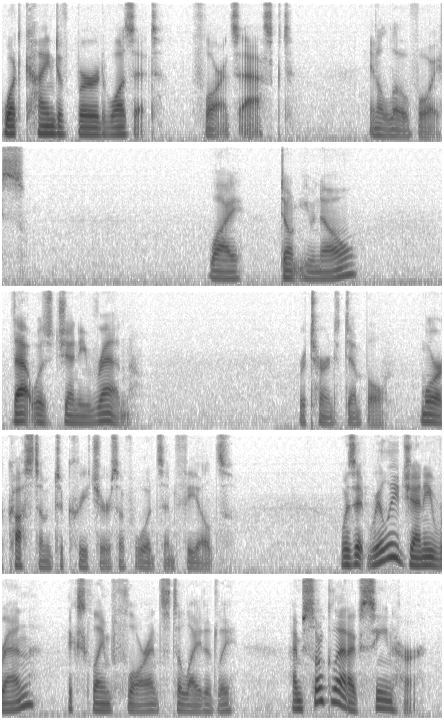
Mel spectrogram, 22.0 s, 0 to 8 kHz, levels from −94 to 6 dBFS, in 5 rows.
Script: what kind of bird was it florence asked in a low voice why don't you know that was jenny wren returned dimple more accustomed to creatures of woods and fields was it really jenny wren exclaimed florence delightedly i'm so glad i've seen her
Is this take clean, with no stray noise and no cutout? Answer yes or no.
yes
